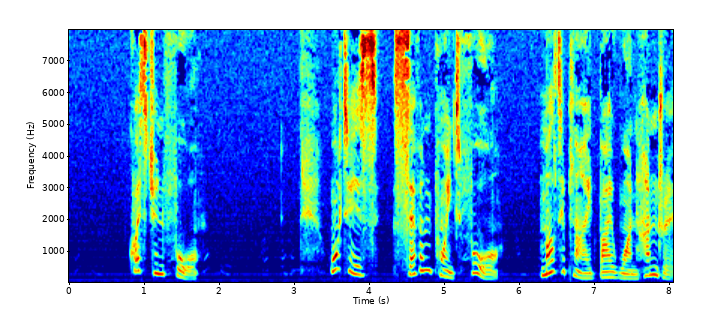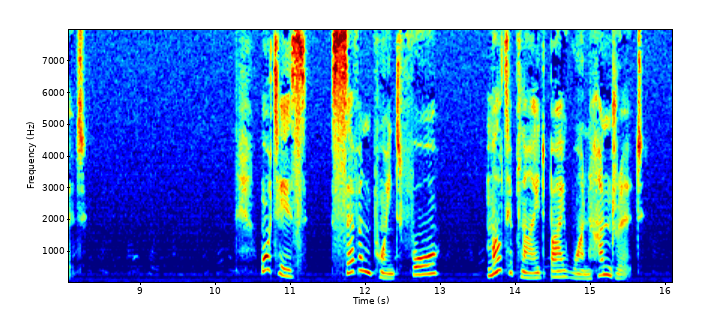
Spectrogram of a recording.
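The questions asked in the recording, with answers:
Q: What is 7.4 multiplied by 100?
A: 740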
